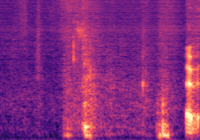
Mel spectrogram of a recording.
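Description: A short pause in speech, with a few brief, quiet vocal noises and then a spoken word near the end.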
